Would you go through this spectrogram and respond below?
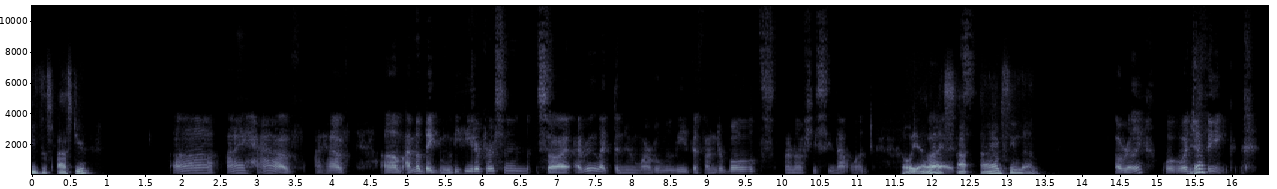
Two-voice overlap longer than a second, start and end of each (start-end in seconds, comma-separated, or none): none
